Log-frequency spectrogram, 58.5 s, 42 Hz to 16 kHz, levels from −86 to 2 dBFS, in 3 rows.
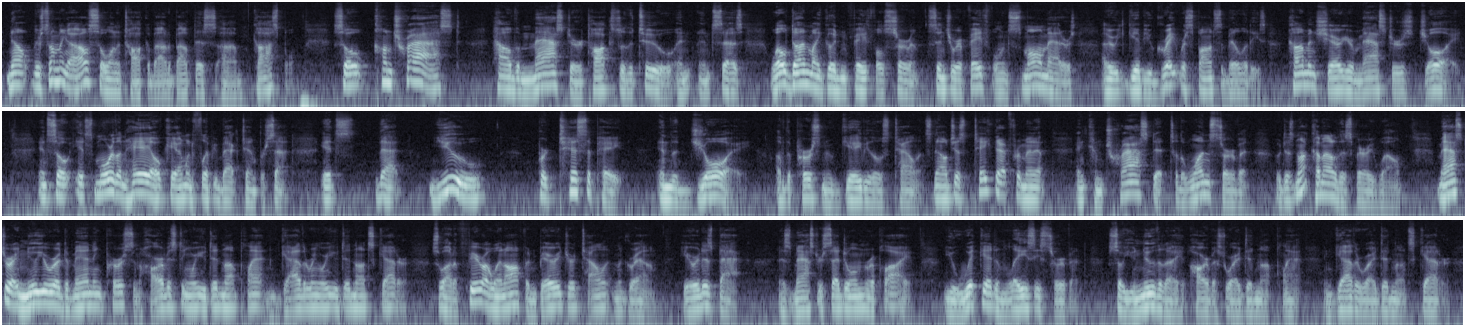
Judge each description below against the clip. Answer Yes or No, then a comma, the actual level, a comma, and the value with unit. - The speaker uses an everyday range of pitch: Yes, average, 4.4 semitones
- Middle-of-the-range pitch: No, low, 110 Hz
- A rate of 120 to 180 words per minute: Yes, average, 175 wpm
